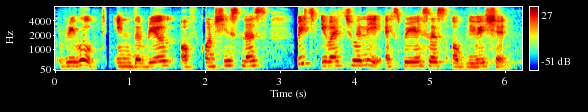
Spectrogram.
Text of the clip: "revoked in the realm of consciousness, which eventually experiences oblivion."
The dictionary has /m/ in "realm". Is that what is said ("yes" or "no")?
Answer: no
